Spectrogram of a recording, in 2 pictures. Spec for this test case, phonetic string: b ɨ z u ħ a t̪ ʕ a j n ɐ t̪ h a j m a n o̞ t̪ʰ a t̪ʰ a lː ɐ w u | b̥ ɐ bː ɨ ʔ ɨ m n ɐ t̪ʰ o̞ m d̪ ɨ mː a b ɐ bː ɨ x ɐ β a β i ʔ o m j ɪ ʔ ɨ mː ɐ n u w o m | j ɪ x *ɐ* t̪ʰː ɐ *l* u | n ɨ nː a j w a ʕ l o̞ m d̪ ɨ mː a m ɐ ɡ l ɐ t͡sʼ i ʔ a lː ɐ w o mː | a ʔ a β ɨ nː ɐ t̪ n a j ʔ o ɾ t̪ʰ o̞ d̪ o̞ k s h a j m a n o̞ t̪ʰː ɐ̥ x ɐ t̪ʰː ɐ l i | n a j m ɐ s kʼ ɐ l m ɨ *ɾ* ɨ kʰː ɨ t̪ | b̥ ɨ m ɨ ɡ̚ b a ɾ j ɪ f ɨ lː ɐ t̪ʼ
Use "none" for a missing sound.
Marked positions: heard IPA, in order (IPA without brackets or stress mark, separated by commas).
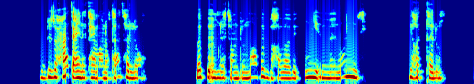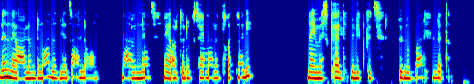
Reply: ɐ, l, l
